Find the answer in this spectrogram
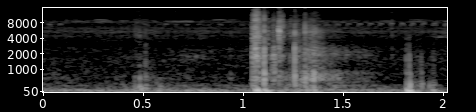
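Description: Phone handling noise as the camera is swung down: a short burst of rustling clicks about a second in and a single click near the end, over a low rumble.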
